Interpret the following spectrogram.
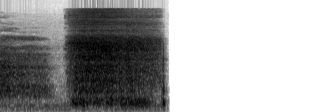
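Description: A person with a cold breathing heavily close to the microphone: a short breath, then a longer, louder one. The sound cuts off abruptly about a second and a quarter in.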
